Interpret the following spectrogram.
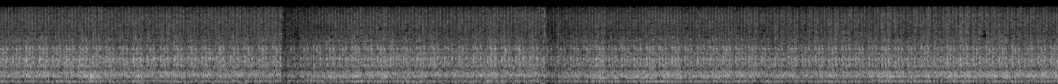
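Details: Ford Focus 3 with PNDA petrol engine at cold idle: a faint, uneven tapping over the engine note; cold knock present, source not pinned down.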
